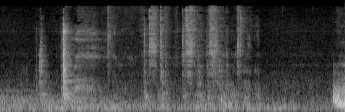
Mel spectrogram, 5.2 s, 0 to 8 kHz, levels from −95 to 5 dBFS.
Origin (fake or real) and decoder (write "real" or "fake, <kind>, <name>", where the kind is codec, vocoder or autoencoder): fake, vocoder, Vocos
